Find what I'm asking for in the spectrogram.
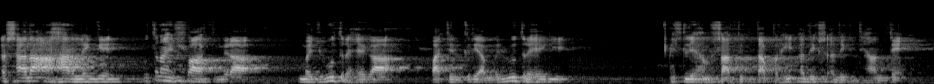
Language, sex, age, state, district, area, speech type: Hindi, male, 60+, Bihar, Begusarai, urban, spontaneous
